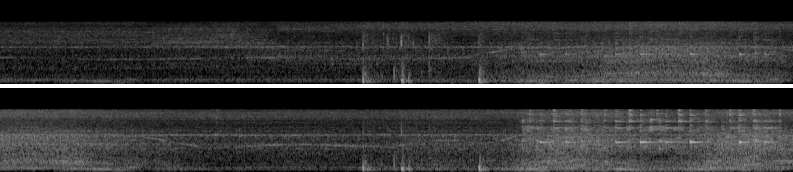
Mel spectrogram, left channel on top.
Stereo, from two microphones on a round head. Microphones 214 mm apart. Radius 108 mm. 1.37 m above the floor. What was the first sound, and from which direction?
Running footsteps, 45° left (ahead or behind).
